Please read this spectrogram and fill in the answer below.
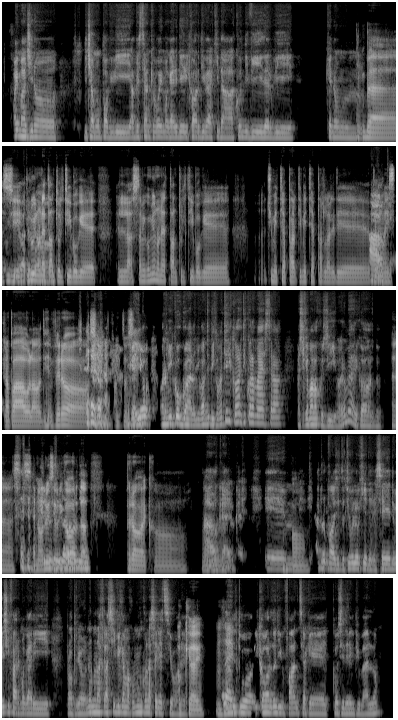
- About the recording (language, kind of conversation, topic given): Italian, unstructured, Qual è il ricordo più bello della tua infanzia?
- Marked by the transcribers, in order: unintelligible speech; laughing while speaking: "di"; chuckle; chuckle; tapping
